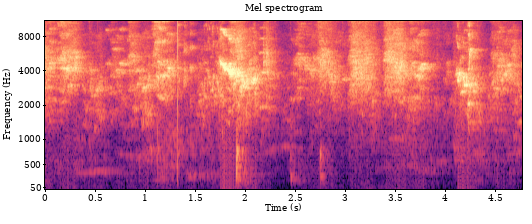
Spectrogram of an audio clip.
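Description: Budgerigar chicks giving repeated high, raspy begging squawks while being handled, with a few light knocks from the cardboard nest box.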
